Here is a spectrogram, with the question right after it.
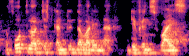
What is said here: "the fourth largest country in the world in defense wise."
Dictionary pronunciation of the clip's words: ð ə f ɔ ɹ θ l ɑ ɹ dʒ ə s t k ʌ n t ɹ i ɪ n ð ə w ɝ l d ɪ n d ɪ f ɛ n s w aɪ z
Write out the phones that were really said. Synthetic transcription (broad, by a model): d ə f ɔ ɹ t l ɑ ɹ dʒ ə s t k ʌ n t i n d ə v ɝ d ɪ n d ɪ f ɛ n s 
